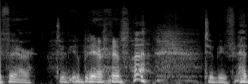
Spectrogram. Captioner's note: chuckles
